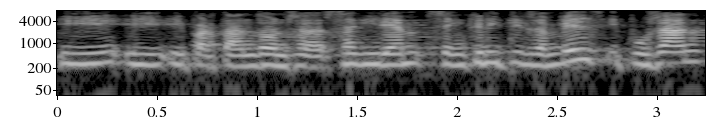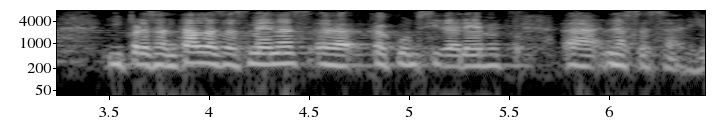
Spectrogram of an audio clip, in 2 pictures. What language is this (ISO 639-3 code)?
cat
